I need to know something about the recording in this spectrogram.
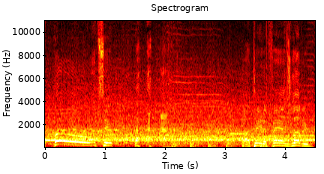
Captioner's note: cackles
